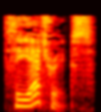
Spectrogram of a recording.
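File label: "theatrics", British English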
